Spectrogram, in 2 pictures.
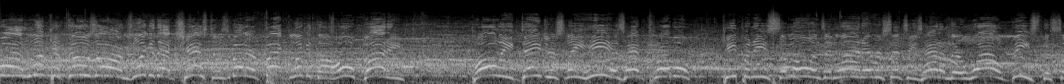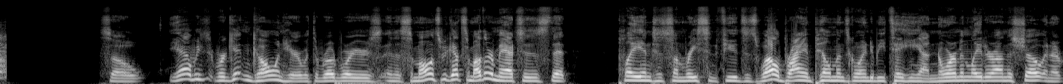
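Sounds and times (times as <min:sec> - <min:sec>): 
wrestling arena crowd cheering loudly: 0:00.0 - 0:10.8
speech: 0:07.4 - 0:10.7, 0:11.7 - 0:21.2.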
